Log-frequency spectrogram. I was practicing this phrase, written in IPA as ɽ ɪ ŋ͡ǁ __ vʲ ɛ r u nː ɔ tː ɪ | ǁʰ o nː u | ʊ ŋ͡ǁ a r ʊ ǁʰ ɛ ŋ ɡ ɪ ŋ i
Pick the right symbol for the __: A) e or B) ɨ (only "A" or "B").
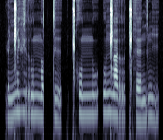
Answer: A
